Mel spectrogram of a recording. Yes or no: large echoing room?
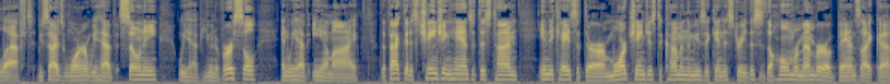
no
